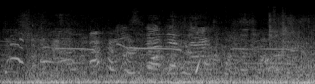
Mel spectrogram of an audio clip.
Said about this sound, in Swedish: I hamnen var det fullt av liv och rörelse. Här var det minsann ingen som hade tid med någon sovmorgon. Längs bryggorna låg fartyg från världens alla hörn.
